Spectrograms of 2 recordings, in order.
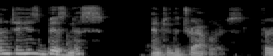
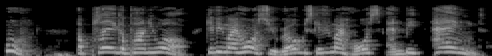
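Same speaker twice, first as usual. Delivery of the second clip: angry shout; 5 semitones higher than usual. Acted. Falstaff yelling at the thieves for his horse, angry. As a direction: yell at the rogues who took the horse.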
